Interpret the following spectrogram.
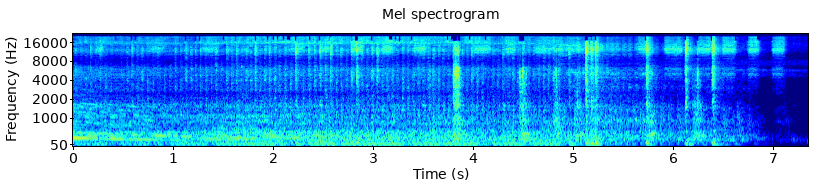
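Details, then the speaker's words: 1950s Ford 8N tractor, converted to 12 volt, supposedly new carburetor cleaned twice: runs briefly with sagging, uneven revs, then dies; stalling from fuel starvation due to faulty carburetor, later fixed by fitting a new carb. "as you can see it's kind of wanting to run we're having a fuel issue we've been through the carb a couple times that's supposedly a new carb it looks nice inside but it just isn't wanting to work"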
